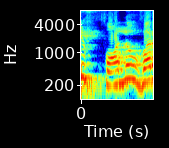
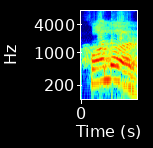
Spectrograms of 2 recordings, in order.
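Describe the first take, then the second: First: फॉलोवर said fol-lo-var with a clear v sound; the wrong way to say फॉलोवर, sounding the v; wrong pronunciation. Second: फॉलोअर said fol-lo-ar with no v sound; the right way to say फॉलोअर, with no v; correct pronunciation. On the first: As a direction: say फॉलोवर the common mistaken way, with v. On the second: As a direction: say फॉलोअर with the w silent. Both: Shown as a demonstration. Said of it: "इसमें डब्ल्यू silent है".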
